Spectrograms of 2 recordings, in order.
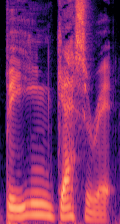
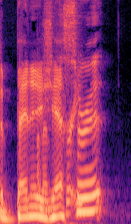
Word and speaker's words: Bene Gesserit: And there's things like psykers in the form of I thought it was pronounced Bean Gesserit, which is not how you pronounce that. – The Bene Gesserit? – Yeah. Yeah, it's not Bean Gesserit.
